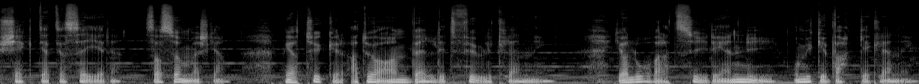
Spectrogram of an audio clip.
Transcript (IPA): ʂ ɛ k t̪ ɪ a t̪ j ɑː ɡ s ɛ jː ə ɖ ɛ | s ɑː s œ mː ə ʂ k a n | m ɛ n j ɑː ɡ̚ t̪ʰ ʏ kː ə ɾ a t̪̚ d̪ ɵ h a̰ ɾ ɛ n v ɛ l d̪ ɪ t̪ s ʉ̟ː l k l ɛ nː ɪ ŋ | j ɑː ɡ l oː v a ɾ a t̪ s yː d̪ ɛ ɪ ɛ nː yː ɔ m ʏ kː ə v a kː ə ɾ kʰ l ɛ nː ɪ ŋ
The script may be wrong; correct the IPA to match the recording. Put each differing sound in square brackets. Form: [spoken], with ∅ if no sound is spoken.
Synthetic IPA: ʂ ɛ k t̪ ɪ a t̪ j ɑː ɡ s ɛ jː ə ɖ ɛ | s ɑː s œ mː ə ʂ k a n | m ɛ n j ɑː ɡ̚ t̪ʰ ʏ kː ə ɾ a t̪̚ d̪ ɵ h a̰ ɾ ɛ n v ɛ l d̪ ɪ t̪ [f] ʉ̟ː l [kʰ] l ɛ nː ɪ ŋ | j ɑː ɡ l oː v a ɾ a t̪ s yː d̪ ɛ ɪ ɛ nː yː ɔ m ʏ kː ə v a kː ə ɾ kʰ l ɛ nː ɪ ŋ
